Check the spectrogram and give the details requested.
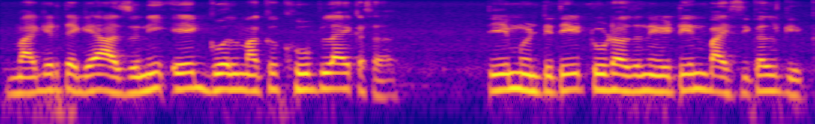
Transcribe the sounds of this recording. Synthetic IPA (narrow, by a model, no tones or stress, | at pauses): maɡiːɾt̪eɡead͡zuːniːʔek̚ɡolmakʰəkʰuːblajkəsa | t̪iːm̤əɳʈiːt̪iːʈut̪ʰawd͡zəɳɖeʈiːnbajsikəlk̬ik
